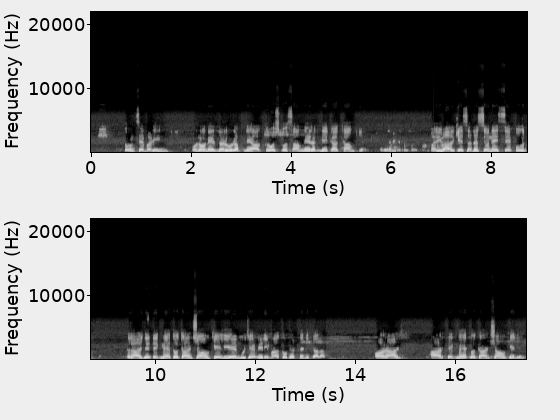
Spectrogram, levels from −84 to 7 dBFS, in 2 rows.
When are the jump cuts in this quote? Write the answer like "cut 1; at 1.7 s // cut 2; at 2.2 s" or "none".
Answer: none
